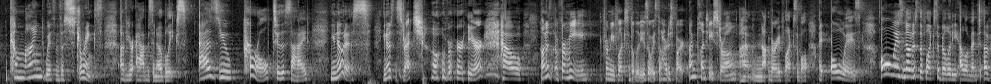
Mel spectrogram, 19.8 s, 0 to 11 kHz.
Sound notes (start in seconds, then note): 8.5 chuckling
